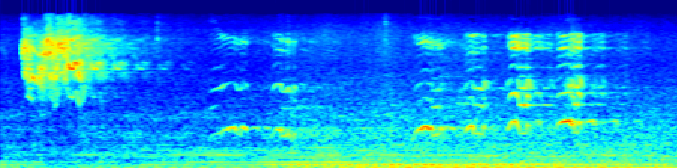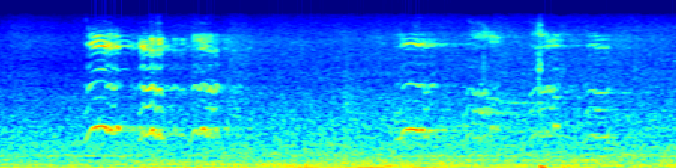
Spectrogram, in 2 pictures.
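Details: Hungry for fruit, the baby monkey Kaka gives repeated high, bending squeals in uneven bursts every second or two, over a steady low hum and occasional hissy noise.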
